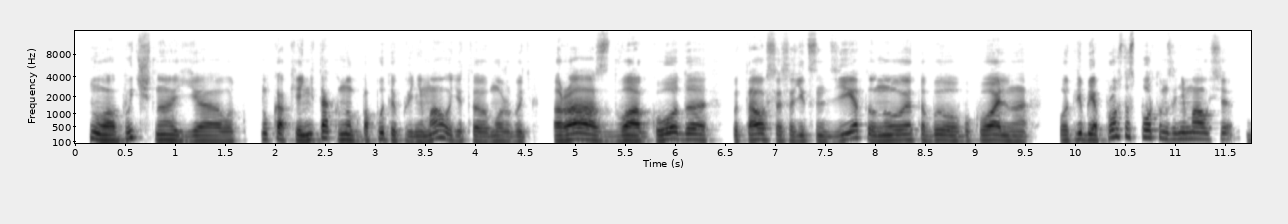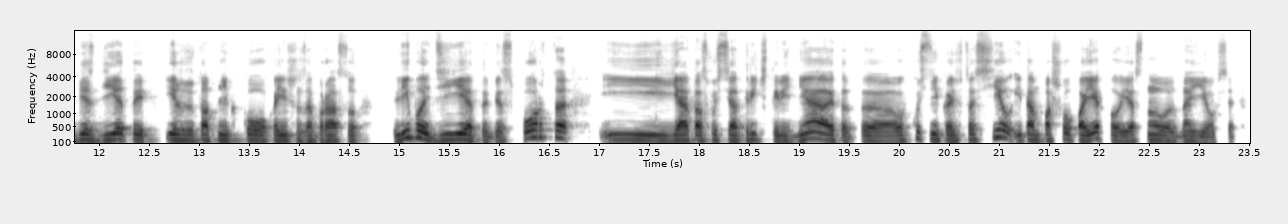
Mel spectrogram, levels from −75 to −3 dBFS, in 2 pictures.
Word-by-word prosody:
Ну 145 Hz, -6 st, +5 dB
обычно 135 Hz, -1 st, 0 dB
я 120 Hz, 0 st, +1 dB
вот 115 Hz, 0 st, -4 dB
ну 150 Hz, -, -2 dB
как, 145 Hz, -, 0 dB
я 130 Hz, -, +4 dB
не 135 Hz, +3 st, +3 dB
так 175 Hz, +3 st, +2 dB
много 135 Hz, -4 st, +1 dB
попыток 125 Hz, 0 st, -2 dB
принимал, 120 Hz, +9 st, -1 dB
где-то 115 Hz, -2 st, -2 dB
может 115 Hz, -1 st, -3 dB
быть 115 Hz, -1 st, -6 dB, 0.2 s
раз 130 Hz, -1 st, +6 dB
в -, -, -13 dB
2 120 Hz, +1 st, +6 dB
года 145 Hz, -1 st, +2 dB, 0.2 s
пытался 135 Hz, +2 st, +1 dB
садиться 125 Hz, +1 st, -6 dB
на 115 Hz, -2 st, -4 dB
диету, 145 Hz, +5 st, 0 dB
но 130 Hz, +2 st, +1 dB
это 135 Hz, -1 st, -2 dB
было 125 Hz, -1 st, 0 dB
буквально, 120 Hz, -1 st, +1 dB, 0.3 s
вот 130 Hz, 0 st, -4 dB
либо 145 Hz, -2 st, +1 dB
я 135 Hz, -, +5 dB
просто 205 Hz, -, -1 dB
спортом 195 Hz, -4 st, -1 dB
занимался, 155 Hz, 0 st, -1 dB
без 135 Hz, +2 st, -1 dB
диеты 130 Hz, 0 st, -1 dB
и -, -, -3 dB
результата 135 Hz, 0 st, -1 dB
никакого, 130 Hz, -1 st, -2 dB
конечно, 125 Hz, -1 st, -2 dB
забрасывал, 120 Hz, 0 st, -2 dB, 0.3 s
либо 170 Hz, +5 st, +3 dB
диета 135 Hz, -3 st, +1 dB
без 110 Hz, +1 st, -6 dB
спорта. 185 Hz, -, +1 dB, 0.3 s
И -, -, -8 dB
я 130 Hz, -2 st, +1 dB
там 130 Hz, -, +3 dB
спустя 125 Hz, 0 st, -1 dB
3-4 130 Hz, -2 st, -5 dB
дня 150 Hz, +8 st, +2 dB
этот, 130 Hz, -3 st, -2 dB
э, 115 Hz, -1 st, 0 dB
вкусненькое 135 Hz, -2 st, -3 dB
что-то 135 Hz, +3 st, -5 dB
съел, 190 Hz, +7 st, -2 dB
и 125 Hz, -, -6 dB
там 125 Hz, 0 st, 0 dB
пошло-поехало, 145 Hz, -1 st, 0 dB
я 120 Hz, +1 st, -1 dB
снова 120 Hz, -1 st, -2 dB
наелся 110 Hz, -1 st, -6 dB
130 Hz, 155 wpm, -21 LUFS, 120-145 Hz, 0.3 s, раз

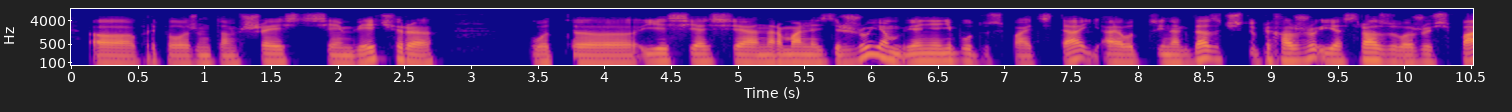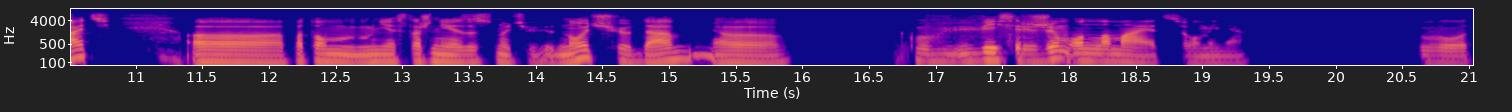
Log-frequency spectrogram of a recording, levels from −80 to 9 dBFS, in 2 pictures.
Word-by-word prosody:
э, 95 Hz, -2 st, +4 dB
предположим, 95 Hz, -1 st, -4 dB
там 95 Hz, 0 st, -6 dB
в -, -, -12 dB
6-7 105 Hz, -3 st, -1 dB
вечера. 110 Hz, -3 st, +2 dB, 0.7 s
Вот, 105 Hz, -1 st, -4 dB
э, 95 Hz, -1 st, +3 dB
если 110 Hz, +1 st, 0 dB
я 110 Hz, -, +2 dB
ся 105 Hz, -1 st, +3 dB
нормально 100 Hz, 0 st, +3 dB
сдержу, 105 Hz, -, -2 dB
я 200 Hz, -5 st, +2 dB
м 120 Hz, -6 st, -1 dB
я 110 Hz, +2 st, +2 dB
не 115 Hz, 0 st, +2 dB
не 120 Hz, -, +1 dB
буду 110 Hz, -4 st, -8 dB
спать, 95 Hz, -2 st, -5 dB
да. -, -, +6 dB, 0.2 s
А 110 Hz, -1 st, +4 dB
вот 105 Hz, -1 st, -2 dB
иногда 100 Hz, +6 st, +2 dB
зачастую 120 Hz, -6 st, -4 dB
прихожу 115 Hz, +6 st, +1 dB
и 115 Hz, -, -3 dB
я 110 Hz, -2 st, +2 dB
сразу 110 Hz, 0 st, +2 dB
ложусь 100 Hz, +1 st, -1 dB
спать, -, -, +3 dB, 0.6 s
а, 100 Hz, -2 st, +2 dB
потом 110 Hz, +1 st, -1 dB, 0.3 s
мне 105 Hz, 0 st, -2 dB
сложнее 105 Hz, 0 st, -2 dB
заснуть 100 Hz, 0 st, -7 dB
ночью, 105 Hz, +4 st, -3 dB
да, 105 Hz, +3 st, +3 dB, 0.3 s
э. 95 Hz, -1 st, -1 dB, 1.0 s
В 110 Hz, -1 st, -10 dB
весь 115 Hz, +4 st, -1 dB
режим 120 Hz, +7 st, 0 dB
он 115 Hz, 0 st, +2 dB
ломается 100 Hz, -4 st, -1 dB
у 90 Hz, -, -11 dB
меня. 90 Hz, 0 st, -16 dB, 1.3 s
Вот. 95 Hz, -2 st, -7 dB
105 Hz, 135 wpm, -25 LUFS, 95-110 Hz, 1.3 s, да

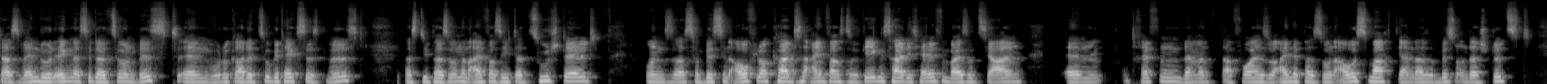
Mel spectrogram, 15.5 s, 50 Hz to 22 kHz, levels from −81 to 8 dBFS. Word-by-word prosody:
dass 135 Hz, 0 st, +1 dB
wenn 135 Hz, +3 st, +1 dB
du 145 Hz, -, +3 dB
in -, -, +1 dB
irgend 150 Hz, +2 st, +3 dB
'ner 145 Hz, -, +2 dB
Situation 140 Hz, -1 st, 0 dB
bist, 170 Hz, +4 st, -2 dB
ähm, 140 Hz, -1 st, -1 dB
wo 130 Hz, -, -1 dB
du 145 Hz, +1 st, -2 dB
gerade 140 Hz, 0 st, +2 dB
zugetextet 150 Hz, -3 st, -1 dB
wirst, 180 Hz, +4 st, -3 dB, 0.4 s
dass 135 Hz, -1 st, -2 dB
die 155 Hz, -, -1 dB
Person 145 Hz, +1 st, +1 dB
dann 150 Hz, -, 0 dB
einfach 140 Hz, +1 st, +1 dB
sich 145 Hz, 0 st, -1 dB
dazustellt 160 Hz, +3 st, 0 dB, 0.4 s
und 135 Hz, -1 st, -2 dB
das 135 Hz, -1 st, 0 dB
so 145 Hz, -, -3 dB
'n -, -, -8 dB
bisschen 145 Hz, 0 st, 0 dB
auflockert, 155 Hz, +1 st, +4 dB
einfach 150 Hz, 0 st, +1 dB
so 135 Hz, -1 st, -5 dB
gegenseitig 150 Hz, -1 st, +2 dB
helfen 155 Hz, +3 st, 0 dB
bei 135 Hz, -1 st, +5 dB
sozialen, 140 Hz, +1 st, 0 dB, 0.4 s
ähm, 135 Hz, +1 st, -1 dB, 0.3 s
Treffen, 150 Hz, +1 st, -4 dB
wenn 130 Hz, 0 st, -1 dB
man 135 Hz, 0 st, -4 dB
da -, -, -2 dB
vorher 140 Hz, 0 st, 0 dB
so 130 Hz, 0 st, -2 dB
1 140 Hz, +2 st, +1 dB
Person 140 Hz, -1 st, -2 dB
ausmacht, 150 Hz, +1 st, +2 dB
die 135 Hz, -, 0 dB
einen 130 Hz, 0 st, -3 dB
da 135 Hz, 0 st, +2 dB
so 135 Hz, -, -1 dB
'n 125 Hz, -, -7 dB
bisschen 150 Hz, +1 st, -4 dB
unterstützt, 135 Hz, +5 st, -3 dB
145 Hz, 195 wpm, -22 LUFS, 135-150 Hz, 0.4 s, bei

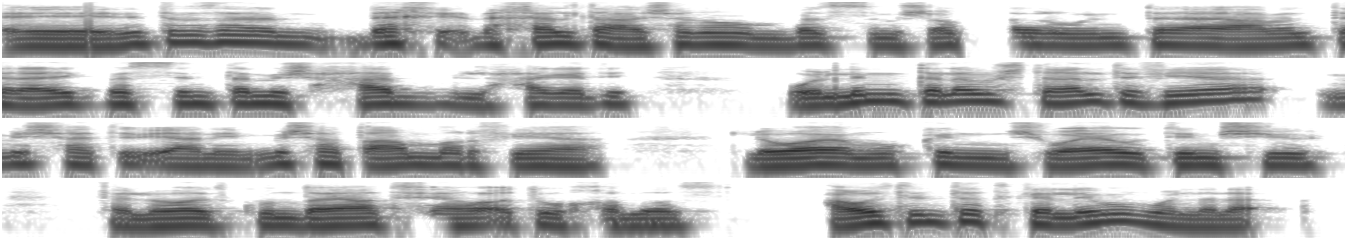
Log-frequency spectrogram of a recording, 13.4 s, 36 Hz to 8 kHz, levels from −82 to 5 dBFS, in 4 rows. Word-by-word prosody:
آآ 115 Hz, 0 st, +2 dB
إن 115 Hz, -, 0 dB
أنت 140 Hz, +4 st, -1 dB
مثلًا 160 Hz, -5 st, 0 dB
داخل 145 Hz, 0 st, -1 dB
دخَلت 140 Hz, +2 st, 0 dB
عشانهم 120 Hz, +1 st, 0 dB
بس 125 Hz, 0 st, -3 dB
مش 120 Hz, +1 st, -4 dB
أكتر 135 Hz, +1 st, -5 dB
وأنت 125 Hz, +1 st, -2 dB
عملت 125 Hz, +1 st, 0 dB
اللي 125 Hz, -, +2 dB
عليك 135 Hz, +2 st, +1 dB
بس 140 Hz, +1 st, -1 dB
أنت 145 Hz, 0 st, 0 dB
مش 145 Hz, -1 st, +1 dB
حابب 135 Hz, 0 st, -1 dB
الحاجة 130 Hz, +2 st, -2 dB
دي 140 Hz, +3 st, -5 dB, 0.4 s
واللي 150 Hz, +6 st, +3 dB
أنت 175 Hz, -2 st, +1 dB
لو 180 Hz, +1 st, +4 dB
اشتغلت 165 Hz, -1 st, 0 dB
فيها 180 Hz, +8 st, 0 dB
مش 140 Hz, +1 st, -4 dB
هتب 130 Hz, -, -4 dB
يعني 115 Hz, -1 st, -1 dB
مش 140 Hz, +5 st, -2 dB
هتعمّر 130 Hz, -1 st, 0 dB
فيها 120 Hz, 0 st, -2 dB, 0.3 s
اللي 115 Hz, -, 0 dB
هو 130 Hz, +1 st, +7 dB
ممكن 125 Hz, 0 st, -1 dB
شوية 120 Hz, +2 st, +2 dB
وتمشي، 130 Hz, -1 st, +1 dB, 0.3 s
فاللي 115 Hz, +2 st, 0 dB
هو -, -, +5 dB
هتكون 120 Hz, +1 st, 0 dB
ضيّعت 125 Hz, +1 st, +4 dB
فيها 120 Hz, -1 st, -4 dB
وقت 125 Hz, +1 st, 0 dB
وخلاص. 115 Hz, -1 st, -2 dB, 0.2 s
حاولت 145 Hz, +7 st, +5 dB
إن -, -, +3 dB
أنت 170 Hz, +2 st, +1 dB
تكلمهم 150 Hz, +2 st, +1 dB
والّا 115 Hz, -5 st, 0 dB
لأ؟ 110 Hz, -, -3 dB
130 Hz, 220 wpm, -21 LUFS, 120-140 Hz, 0.4 s, هو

